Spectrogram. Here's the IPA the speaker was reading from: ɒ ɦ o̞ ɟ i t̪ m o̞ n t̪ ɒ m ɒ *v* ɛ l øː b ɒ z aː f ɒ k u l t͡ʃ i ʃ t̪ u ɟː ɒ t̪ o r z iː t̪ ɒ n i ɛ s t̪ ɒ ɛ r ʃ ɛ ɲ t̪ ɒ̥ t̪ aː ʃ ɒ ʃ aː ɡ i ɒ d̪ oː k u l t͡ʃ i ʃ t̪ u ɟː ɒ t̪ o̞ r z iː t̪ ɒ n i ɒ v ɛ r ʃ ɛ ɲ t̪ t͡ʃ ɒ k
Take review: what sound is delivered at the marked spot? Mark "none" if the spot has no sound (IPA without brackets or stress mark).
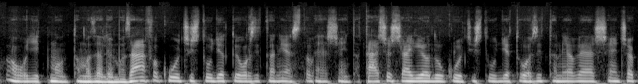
z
